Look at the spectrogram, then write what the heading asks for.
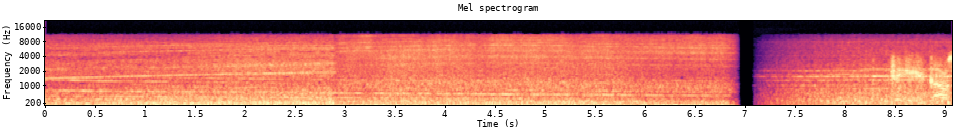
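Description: A fighter jet roars loudly on the runway in the combat flight game Ace Combat 7, a sustained powerful engine whine and rumble that swells, cuts out briefly, then resumes, with radio voices over it.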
